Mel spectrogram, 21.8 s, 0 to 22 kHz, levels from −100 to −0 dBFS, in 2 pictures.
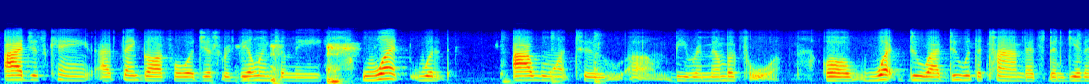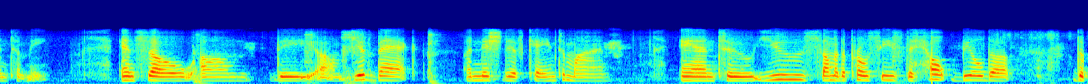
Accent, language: American, English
